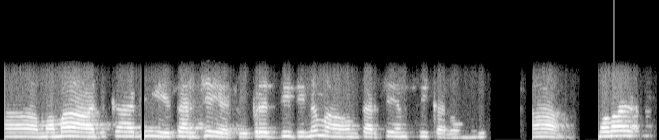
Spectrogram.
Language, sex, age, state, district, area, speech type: Sanskrit, female, 45-60, Tamil Nadu, Chennai, urban, conversation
